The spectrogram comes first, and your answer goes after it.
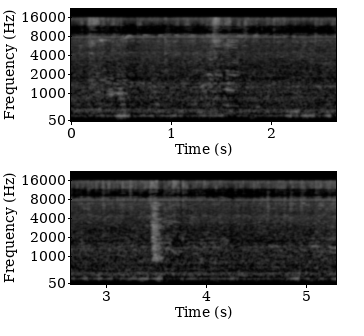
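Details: Swarm-ready honey bee colony humming in a steady low buzz. Small pulses of louder buzzing and a few soft clicks rise over the drone.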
